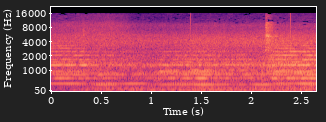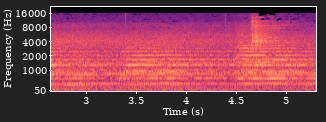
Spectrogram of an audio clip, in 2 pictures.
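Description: A long, steady droning tone with many overtones, a low rumble beneath it and a couple of faint clicks.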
